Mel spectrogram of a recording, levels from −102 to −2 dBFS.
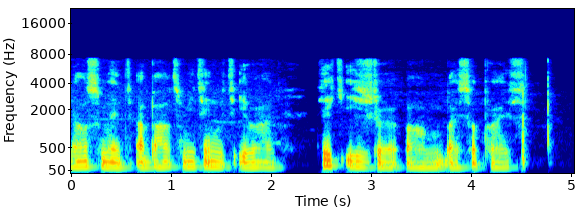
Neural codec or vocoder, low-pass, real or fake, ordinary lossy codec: none; 7.2 kHz; real; MP3, 64 kbps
